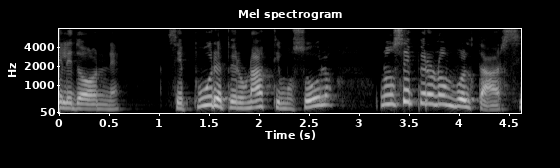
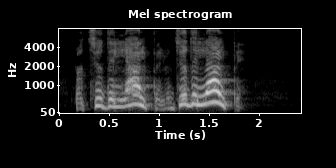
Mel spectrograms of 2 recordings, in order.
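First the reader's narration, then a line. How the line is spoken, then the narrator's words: Whispering throughout church. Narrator (Italian): per tutta la chiesa, si sussurrò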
